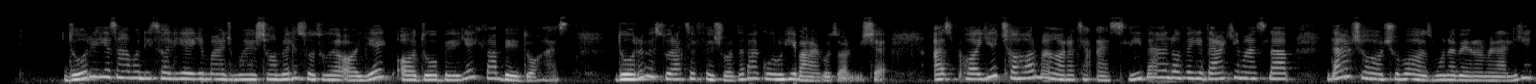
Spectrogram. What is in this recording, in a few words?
Italian; GAMA; language school tehran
